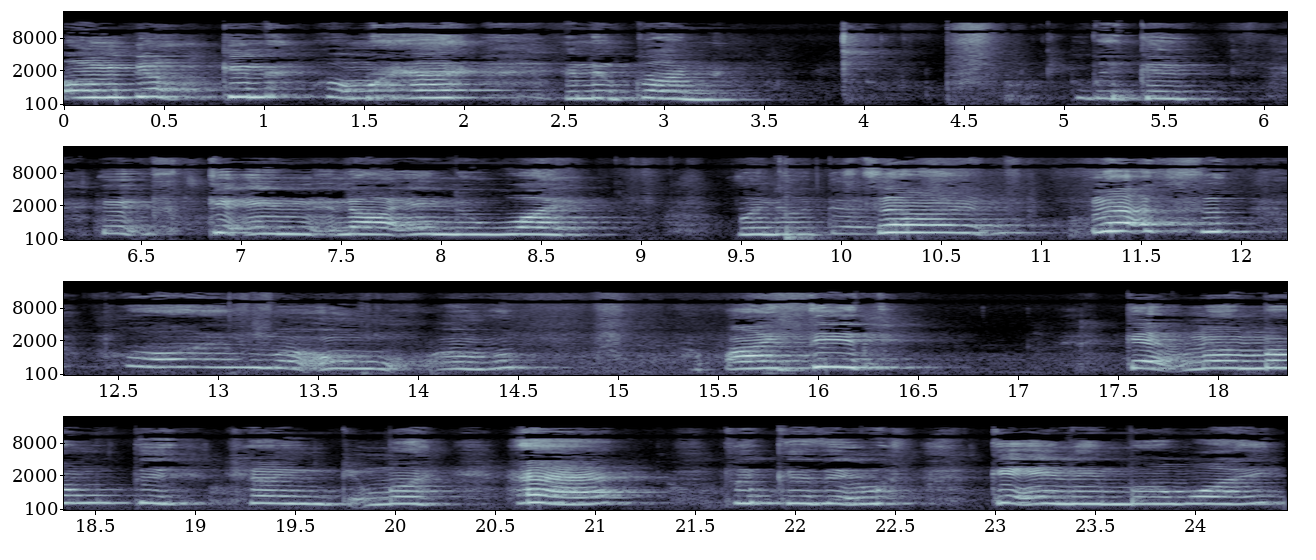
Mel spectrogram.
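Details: Dysarthric speech in an adult woman with cerebral palsy.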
